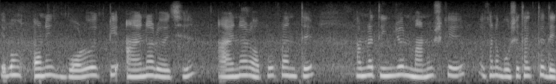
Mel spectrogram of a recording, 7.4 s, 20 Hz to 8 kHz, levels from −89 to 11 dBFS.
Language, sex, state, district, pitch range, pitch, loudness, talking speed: Bengali, female, West Bengal, Malda, 215-245 Hz, 230 Hz, -16 LUFS, 130 wpm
